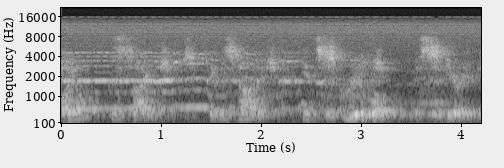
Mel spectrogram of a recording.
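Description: A human voice making wordless, drawn-out cries that bend up and down in pitch, over a steady held tone in the first part.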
